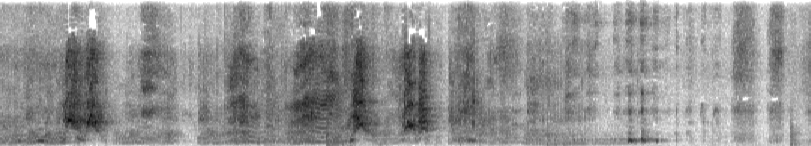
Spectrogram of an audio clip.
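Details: Several Chihuahua puppies playing, with rapid squeaky yaps and growls about twice a second in irregular bursts, fading into softer intermittent grumbles near the end.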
